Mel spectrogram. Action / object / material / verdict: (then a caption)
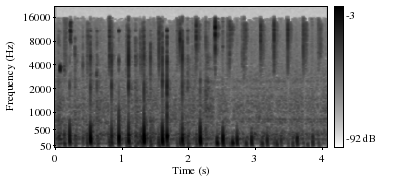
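tap / faceted glass perfume bottle / glass / none. A pink Versace Bright Crystal perfume bottle, a hand-sized faceted glass bottle with a crystal-style cap and filled with pink liquid, is held close to the mic while nails tap and scratch its faceted glass. Quick, dry clicks with a low thud body and bright ticks come in a steady, uneven run, with faint scratching between them.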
